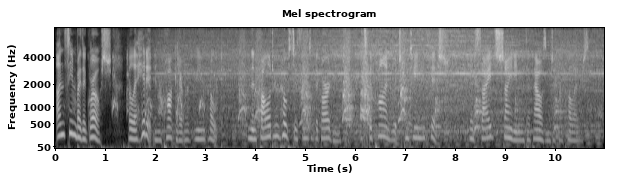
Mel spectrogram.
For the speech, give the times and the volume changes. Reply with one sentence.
You can hear the speech from 0.0 to 10.7 s, at a steady volume.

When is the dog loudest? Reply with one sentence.
The volume of the dog peaks at 6 seconds.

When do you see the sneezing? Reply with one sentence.
You can't hear the sneezing here.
